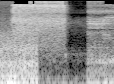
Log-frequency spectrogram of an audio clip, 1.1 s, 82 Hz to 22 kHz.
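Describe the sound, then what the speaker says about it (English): Spray paint hisses from an aerosol can onto the hatch of a DR-107 One Design RC plane, a loud close burst of roughly half a second that fades, pauses briefly and starts again. "I just want the main body of the spray to be concentrated on the hatch"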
